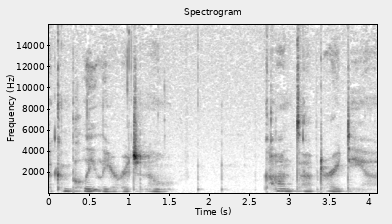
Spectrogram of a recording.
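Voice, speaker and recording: A soft-spoken woman with a fairly high voice, heard over noticeable background noise. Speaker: ASMR creator. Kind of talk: ASMR mukbang rambling movie review.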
